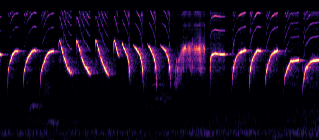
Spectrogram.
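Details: Canary song for teaching young canaries: repeated clear whistles that rise and fall, roughly four per second, with a brief buzzy note midway, then more steady slurred whistles.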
